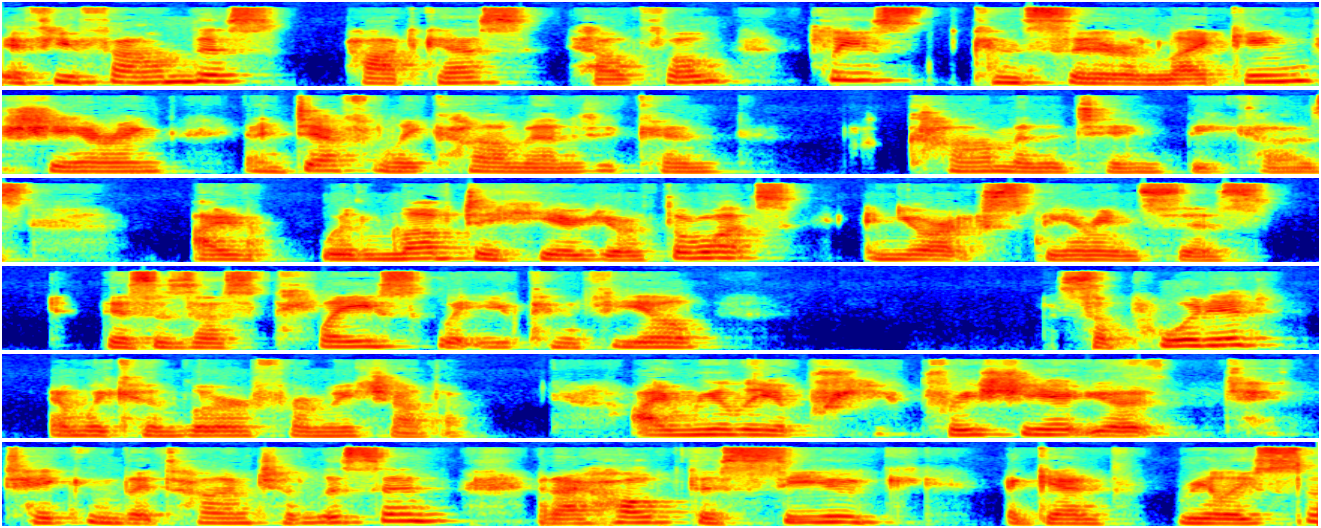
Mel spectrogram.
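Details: Woman with aphasia (language disorder), apraxia of speech and dysarthria (speech disorders), her speech sometimes hard to understand; aphasia with apraxia of speech and dysarthria.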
